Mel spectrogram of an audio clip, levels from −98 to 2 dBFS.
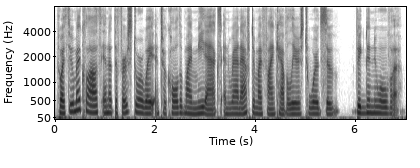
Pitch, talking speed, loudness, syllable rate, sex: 165 Hz, 230 wpm, -19 LUFS, 5.3 syllables/s, female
